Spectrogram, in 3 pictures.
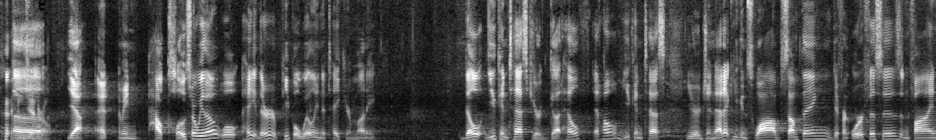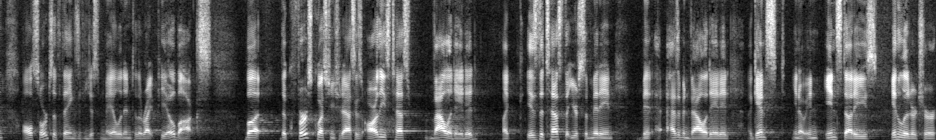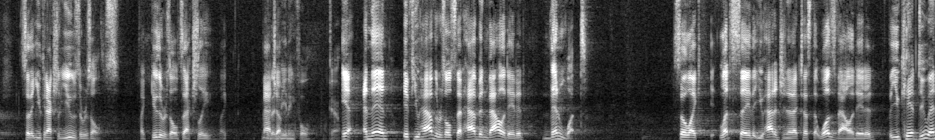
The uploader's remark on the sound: This is a Q/A recorded at our 2019 San Antonio Seminar on 3/30-3/31.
